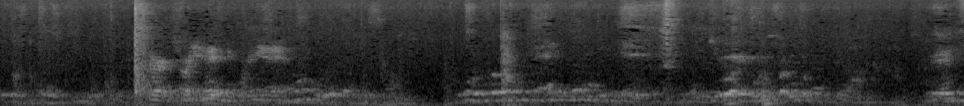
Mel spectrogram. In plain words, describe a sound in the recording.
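A man speaks calmly to a gathering.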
